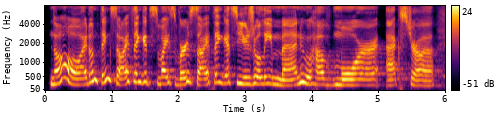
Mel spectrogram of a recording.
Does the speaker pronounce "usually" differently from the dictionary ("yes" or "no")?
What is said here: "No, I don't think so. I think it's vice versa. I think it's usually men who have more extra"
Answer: no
